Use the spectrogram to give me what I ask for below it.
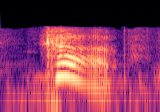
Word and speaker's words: kerb: Oh, 我可以把它发音成 curb 吗？curb, 或者是 curb. – That's right, K-E-R-B.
